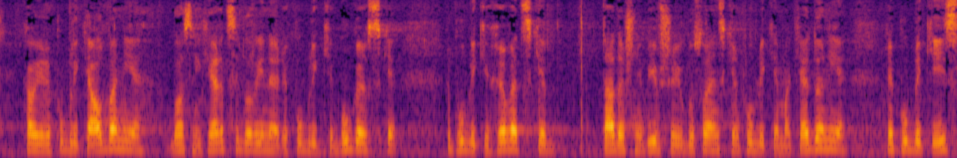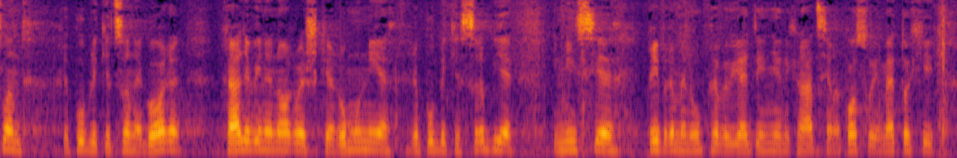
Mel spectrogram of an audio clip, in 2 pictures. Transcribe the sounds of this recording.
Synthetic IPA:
kaoiɾe̞publike̞alˠbanije̞ | bo̞sneixeɾt̪se̞ɡo̞ʋineɾe̞publikʰe̞buɡaɾske̞ | ɾe̞publike̞xr̩ʋat̪ske̞ | t̪ad̪aʃɲebiːʋʃejuɡoslˠoʋe̞nske̞ɾepublike̞make̞d̪o̞nije̞ | ɾe̞publike̞islˠand̪ɾe̞publiket̪sər̩ne̞ɡo̞ɾe̞ | kɾaːʎe̞ʋine̞no̞ɾʋe̞ʃke̞ɾumunije̞ɾe̞publike̞sr̩bije̞imisije̞ | pɾiʋɾe̞me̞neupɾaʋe̞ujed̪iɲenixnaːt̪sijanako̞so̞ʋuimet̪oxi

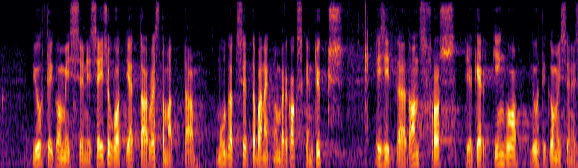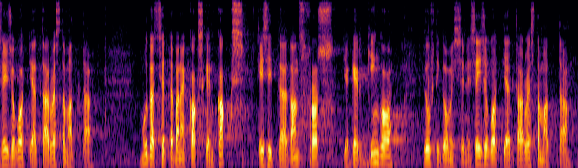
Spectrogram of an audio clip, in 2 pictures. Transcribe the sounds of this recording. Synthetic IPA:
juht̪iko̞misjo̞nʲise̞jsuko̞ht̪jæt̪ːeɑrve̞st̪ɑmɑt̪ːɑ | muːd̪̥ɑt̪ːˑu̥se̞t̪ːe̞pɑne̞kːnumb̥erkɑkske̞nd̪̥yks | e̞sʲit̪ˑːɑjɑt̪ɑnt̪sfro̞sjɑke̞rkːiŋɡ̥o̞jṵht̪iko̞misjo̞nis̬e̞jsuko̞ht̪jæt̪ːeɑrve̞st̪ɑmɑt̪ːɑ | mʔuːd̪̥ɑt̪u̥se̞t̪ːepɑnekːɑkske̞nd̪̥̚kɑks | e̞sʲit̪ːˑɑjɑt̪ɑnt̪sfro̞sjɑke̞rkːiŋɡ̥o̞ | juht̪iko̞misjo̞nʲise̞jsuko̞ht̪jæt̪ːˑeɑrve̞st̪ɑmɑt̪ːˑɑ

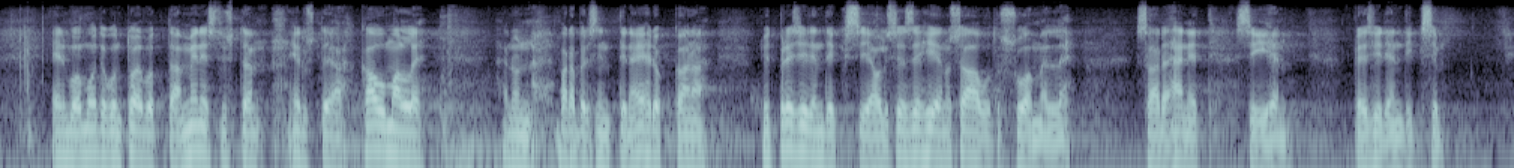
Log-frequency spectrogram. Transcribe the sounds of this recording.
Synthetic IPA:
enʋoimuːt̪ɑkunt̪oiʋot̪ːɑːmmenest̪yst̪æḛdust̪ɑjɑkɑumɑlːehænonʋɑrɑpresient̪ːinɑehdokːɑːnɑ | nyt̪̚president̪iksijɑolisɑsehienosɑːʋut̪ussuomelːe | sɑːdɑhænet̪siːhen | president̪iksi

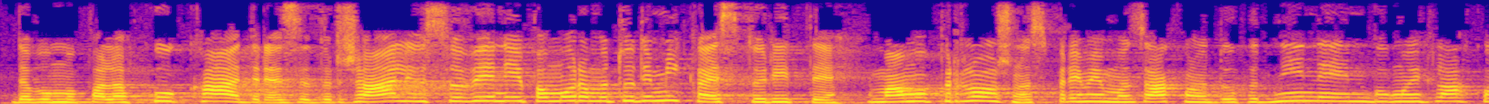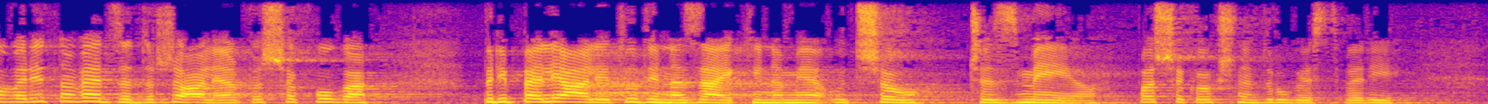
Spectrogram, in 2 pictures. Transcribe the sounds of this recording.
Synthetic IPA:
d̪abomɔpalaxkoːkaːd̪ɾɛzad̪əɾʒaːliwslɔʋeːnijipamoːɾɛmɔt̪uːd̪imikajst̪ɔɾit̪iimaːmɔpɾiloːʒnɔst̪pɾɛjmɛmɔzaːkɔnɔd̪ɔxɔd̪niːniinbomɔjixlaxkɔʋɛɾjeːt̪nɔʋɛd͡ʒzad̪əɾʒaːlialpaʃɛkoːɡa | pɾipɛljaːlit̪uːd̪inazajkinamjɛʔɔt̪ʃəwt͡ʃɛzmejɔpaʃɛkakʃnɛd̪ɾuɡɛst̪ʋaɾi

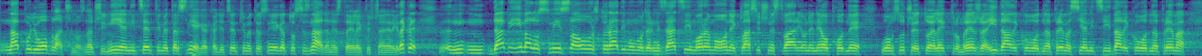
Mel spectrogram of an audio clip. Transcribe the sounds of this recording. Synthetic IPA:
napo̞ʎuo̞blˠa̰ːt͡ʃno̰znaːt͡ʃinije̞nit̪se̞nt̪ime̞t̪aɾsnjeɡakad̪je̞t̪se̞nt̪ime̞t̪aɾsnijeɡat̪o̞ːse̞znad̪ane̞st̪ajeele̞k̚t̪ɾit͡ʃnaene̞ɾɡiad̪akle̞ | d̪abiimalˠo̞smiːslˠao̞ʋo̞ʃt̪o̞ɾaːd̪imoumo̞d̪e̞ɾnizaːt̪siimo̞ːɾamo̞one̞klˠasit͡ʃne̞st̪ʋaːɾio̞ne̞ne̞o̞pxo̞d̪ne̞ | uoʋomslˠut͡ʃajuet̪o̞ːelekt̪ɾo̞mɾe̞ʒaid̪aleko̞ʋod̪napɾe̞masjenit̪siid̪aleko̞ʋo̞d̪napɾe̞ma

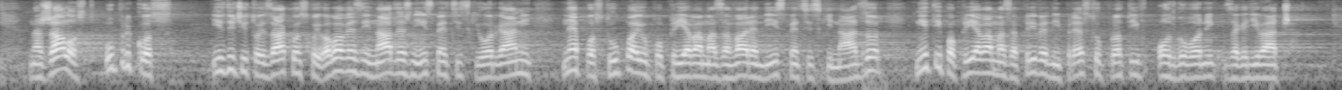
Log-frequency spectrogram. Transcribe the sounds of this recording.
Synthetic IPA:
naʒalˠo̞st̪upr̩ko̞s | izlʲit͡ʃit̪o̞jzaːko̞nsko̞jo̞baʋe̞zinaːd̪le̞ʒniispent̪siskio̞ɾɡaːni | ne̞po̞st̪uːpajupo̞pɾijaʋamazaʋaɾed̪niispent̪siskinaːd̪zo̞ɾ | nit̪ipo̞pɾijaʋamazapɾiʋɾe̞d̪nipɾe̞st̪up̚pːɾo̞t̪iʋo̞d̪ɡo̞ʋo̞ɾniɡzaɡad͡ʑiʋaːt͡ʃḁ

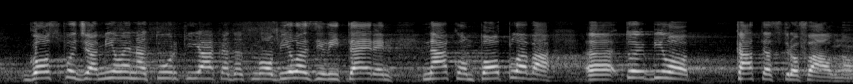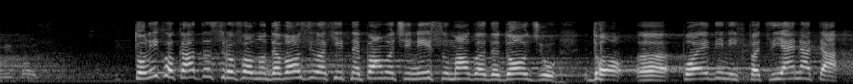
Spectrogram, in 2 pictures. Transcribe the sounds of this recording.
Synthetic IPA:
ɡo̞spo̞d͡ʑamilenat̪uɾkijakad̪asmoːbilazilit̪eɾenː | aːko̞npo̞plˠaʋa | t̪oːjebiːlo̞kat̪ast̪ɾo̞falˠno̞ | t̪o̞liko̞kat̪ast̪ɾo̞falˠno̞d̪aʋo̞zilaxit̪ne̞po̞mo̞t͡ɕiniːsumo̞ɡlad̪ad̪o̞ːd͡ʑud̪o̞po̞jed̪inixpat̪sie̞nat̪a

